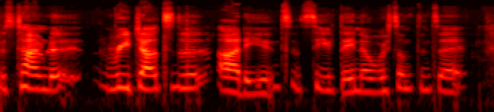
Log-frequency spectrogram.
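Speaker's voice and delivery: put-on crying. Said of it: "and then I'm crying".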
